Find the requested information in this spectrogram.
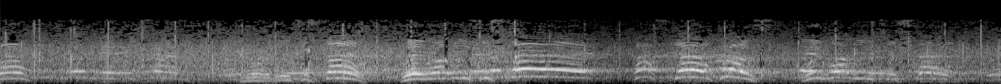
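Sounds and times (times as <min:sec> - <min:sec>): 
football team applauding the fans: 0:00.0 - 0:10.0
speech: 0:02.9 - 0:05.5, 0:06.8 - 0:10.0.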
